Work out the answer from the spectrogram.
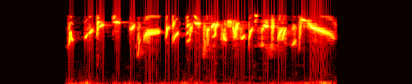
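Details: Tabbalat, the common chaffinch, in a two-second burst of high, jumbled chirps and short trills that ends in a descending whistled flourish, with a few soft low knocks in the background.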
